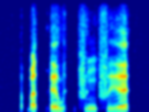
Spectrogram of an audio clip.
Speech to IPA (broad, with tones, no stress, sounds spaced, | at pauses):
ɓ a˨˩ t̚ ʔ əː˧ w ə˦˥ k̚ f ɨ˨˩ ŋ f ɨ˧˥ ə̯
